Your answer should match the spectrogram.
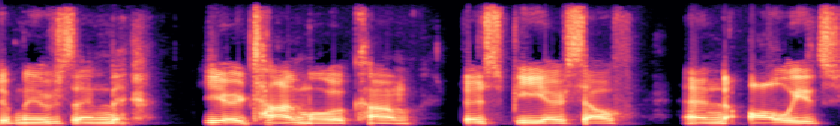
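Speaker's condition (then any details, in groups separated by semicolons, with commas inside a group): Cerebral palsy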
